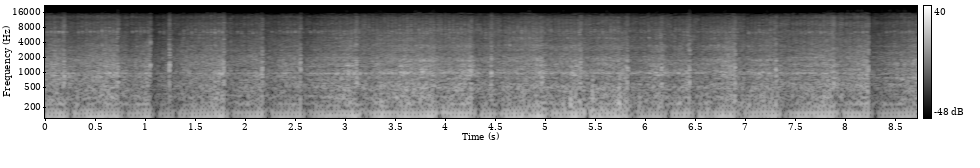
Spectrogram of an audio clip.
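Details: Farmall Cub tractor at start-up and while driving: a steady low engine chug with sharp irregular pops every second or so. The cause of the popping is unknown and the owner is asking for ideas.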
